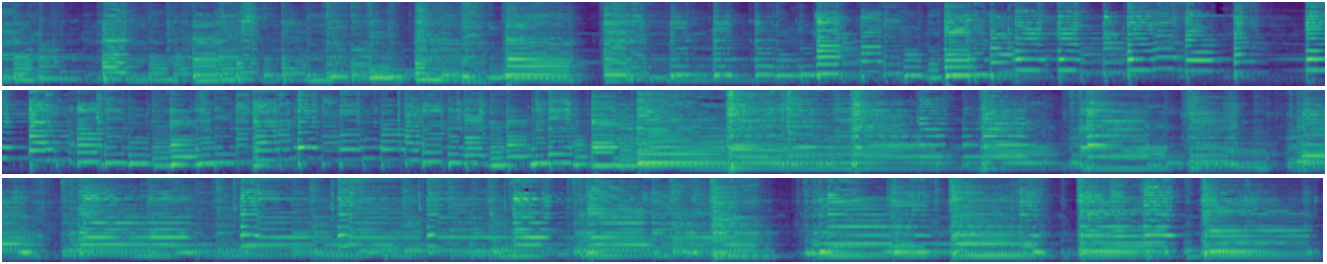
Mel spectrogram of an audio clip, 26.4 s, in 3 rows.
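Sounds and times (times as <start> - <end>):
octave guitar body: 0.0 - 26.4.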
